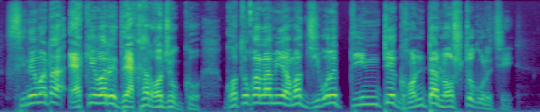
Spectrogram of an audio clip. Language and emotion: Bengali, disgusted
